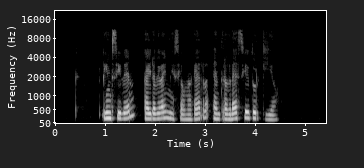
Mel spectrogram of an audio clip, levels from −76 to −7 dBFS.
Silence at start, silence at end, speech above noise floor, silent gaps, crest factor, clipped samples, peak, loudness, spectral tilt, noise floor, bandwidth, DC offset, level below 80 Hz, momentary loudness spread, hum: 0.95 s; 1 s; 51 dB; none; 16 dB; under 0.1%; -10 dBFS; -26 LUFS; -6.5 dB/octave; -76 dBFS; 11.5 kHz; under 0.1%; -78 dBFS; 11 LU; none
